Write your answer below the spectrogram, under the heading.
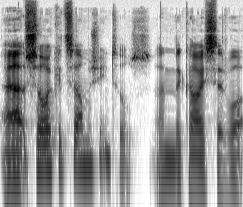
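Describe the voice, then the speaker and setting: A man with a Bristol accent at medium pitch, very wide pitch swings and a fairly quick pace, on a very clean recording with a silent background. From Bristol, South West England. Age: 60s. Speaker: managing director in manufacturing. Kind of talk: casual interview.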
